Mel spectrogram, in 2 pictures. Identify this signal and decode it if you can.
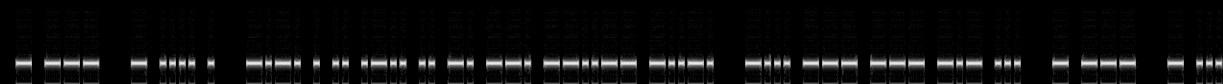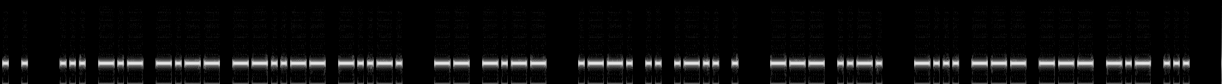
Morse code, heard as a keyed tone, about 25 wpm, 1000 Hz. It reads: TO THE CEILING,/ BOOKS TO THE SKY,/ MY PILE OF BOOKS
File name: qotdfiles / 25wpm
